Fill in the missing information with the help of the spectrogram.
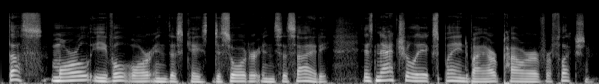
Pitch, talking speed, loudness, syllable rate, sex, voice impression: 145 Hz, 180 wpm, -17 LUFS, 6.0 syllables/s, male, masculine, adult-like, slightly muffled, sincere, slightly calm, slightly sweet, kind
